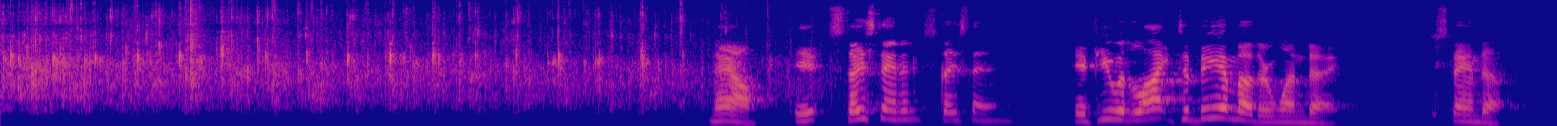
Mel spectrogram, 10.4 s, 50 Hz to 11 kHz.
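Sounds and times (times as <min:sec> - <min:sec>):
large crowd applauding: 0:00.0 - 0:05.8
speech: 0:04.7 - 0:09.0, 0:09.6 - 0:10.1.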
